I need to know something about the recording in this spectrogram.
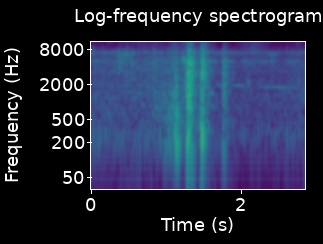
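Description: Plastic items knock and clatter as they are handled nearby.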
